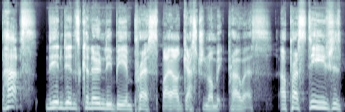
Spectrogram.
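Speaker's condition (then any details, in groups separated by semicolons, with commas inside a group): No condition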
